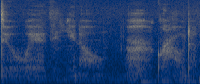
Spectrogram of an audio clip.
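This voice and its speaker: Whispering from a woman over noticeable background noise. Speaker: ASMR creator. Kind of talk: book reading, narrated story. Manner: whispered, soft-spoken.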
